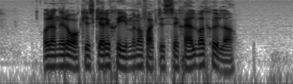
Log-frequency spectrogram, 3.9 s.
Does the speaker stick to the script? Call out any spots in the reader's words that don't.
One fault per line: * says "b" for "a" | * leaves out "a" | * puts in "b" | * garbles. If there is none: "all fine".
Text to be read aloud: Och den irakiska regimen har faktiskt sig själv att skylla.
all fine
